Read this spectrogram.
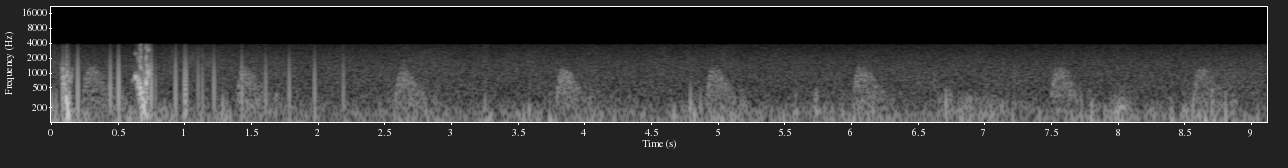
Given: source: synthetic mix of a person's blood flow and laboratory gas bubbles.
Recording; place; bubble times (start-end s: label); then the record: Doppler ultrasound of blood flow; subclavian vein
0.05-0.18 s: bubbles
0.59-0.78 s: bubbles
From the record:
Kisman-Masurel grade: 213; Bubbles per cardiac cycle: several, 3 to 8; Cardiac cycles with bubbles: 1 to 10%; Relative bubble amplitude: loud (0.450 to 0.775); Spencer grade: 1 (occasional bubble signal discernible with the cardiac motion signal, with majority of cardiac periods free of bubbles); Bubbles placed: anywhere in the cardiac cycle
